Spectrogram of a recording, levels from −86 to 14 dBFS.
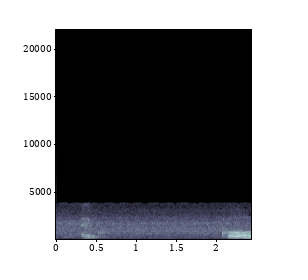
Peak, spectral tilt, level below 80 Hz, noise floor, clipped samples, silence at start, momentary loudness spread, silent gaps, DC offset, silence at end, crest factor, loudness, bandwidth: -2 dBFS; -10.5 dB/octave; -68 dBFS; -35 dBFS; under 0.1%; 0 s; 19 LU; none; under 0.1%; 0 s; 18 dB; -21 LUFS; 4 kHz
